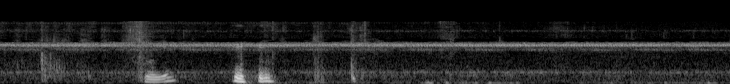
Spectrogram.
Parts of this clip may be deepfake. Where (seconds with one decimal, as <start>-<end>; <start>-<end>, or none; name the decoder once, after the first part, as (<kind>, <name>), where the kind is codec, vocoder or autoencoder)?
none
